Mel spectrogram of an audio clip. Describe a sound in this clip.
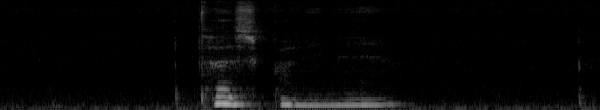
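A young woman speaks softly and briefly, close by.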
